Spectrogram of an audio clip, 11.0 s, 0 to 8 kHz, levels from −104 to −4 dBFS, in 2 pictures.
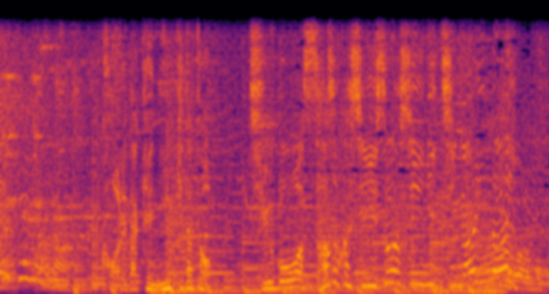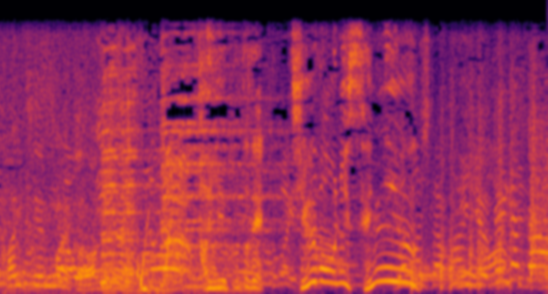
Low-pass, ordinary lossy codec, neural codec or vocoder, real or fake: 7.2 kHz; none; none; real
